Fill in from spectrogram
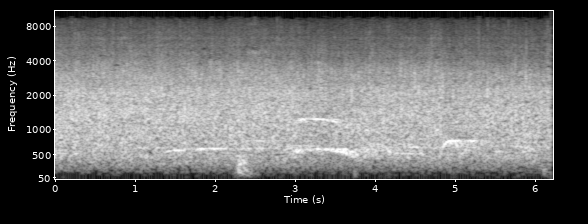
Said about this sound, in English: Somebody clap your hands with me and praise the Lord. Amen.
